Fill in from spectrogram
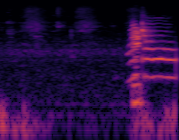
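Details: Pet Indian ringneck parrot speaking: after near silence and faint voices, one loud drawn-out meow-like mimicked sound begins abruptly, harmonic and level in pitch, held for about half a second.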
